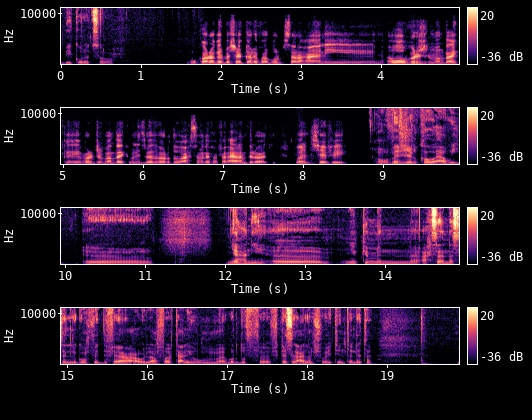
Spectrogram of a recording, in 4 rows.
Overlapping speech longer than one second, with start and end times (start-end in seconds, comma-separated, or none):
none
